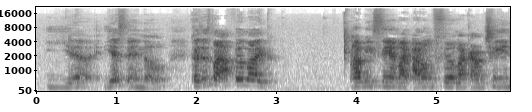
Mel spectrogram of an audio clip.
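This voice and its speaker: A woman talks at a moderate speed, with audible room echo and noticeable background noise around her. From US South, Fort Pierce, Florida. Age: 20s. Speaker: podcast host. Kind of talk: casual interview. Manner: casual, filler-heavy.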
